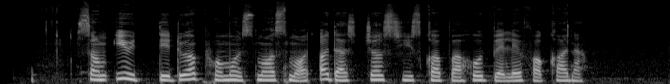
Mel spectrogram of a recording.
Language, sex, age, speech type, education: Nigerian Pidgin, female, 15-29, spontaneous, tertiary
